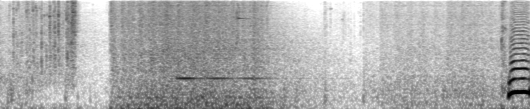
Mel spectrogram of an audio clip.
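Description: AK rifle fire in Counter-Strike: GO, heard as bursts of rapid gunshots separated by short gaps, fairly loud and close, with no talking.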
